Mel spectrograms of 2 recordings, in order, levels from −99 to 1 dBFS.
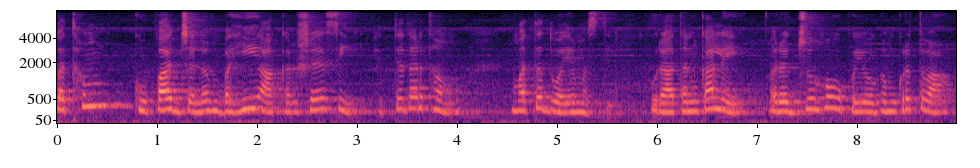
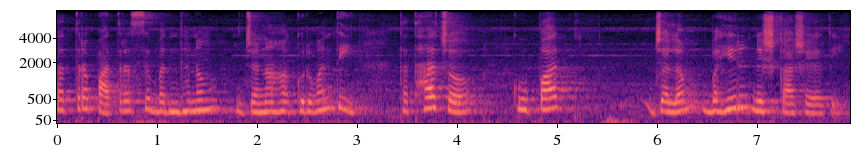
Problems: constant background noise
